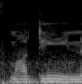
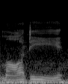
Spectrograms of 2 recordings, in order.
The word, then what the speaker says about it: Maudine: And Maudine Nickerson, Maudine, I want to make sure to pronounce that N, it wasn't Maudie.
